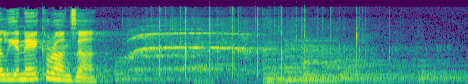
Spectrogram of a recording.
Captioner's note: applause, Cheering, Music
